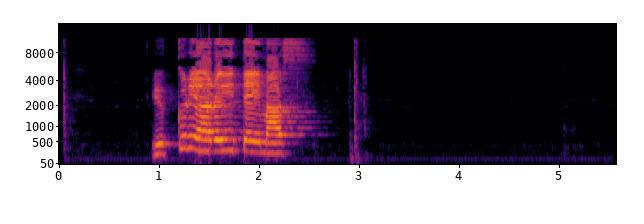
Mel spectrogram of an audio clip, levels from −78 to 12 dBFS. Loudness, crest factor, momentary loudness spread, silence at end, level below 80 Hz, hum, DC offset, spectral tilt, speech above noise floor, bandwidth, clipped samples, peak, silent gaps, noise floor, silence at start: -10 LUFS; 18 dB; 15 LU; 3.1 s; -70 dBFS; none; under 0.1%; 0 dB/octave; 55 dB; 16 kHz; under 0.1%; 0 dBFS; none; -67 dBFS; 0.95 s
